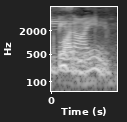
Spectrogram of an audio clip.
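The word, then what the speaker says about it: design: इस तरह के सभी वर्ड्स में जो जी साउंड लेटर है वो हमारा साइलेंट है। डिजाइन मीन्स होता है नमूना, मलाइन मीन्स होता है बदनाम करना, और बिनाइन मीन्स होता है दयालु। इसका मतलब है जब भी हमारा जी के बाद में एन आता है तो वहाँ पर जी का साउंड साइलेंट होता है और एन का साउंड लिया जाता है।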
